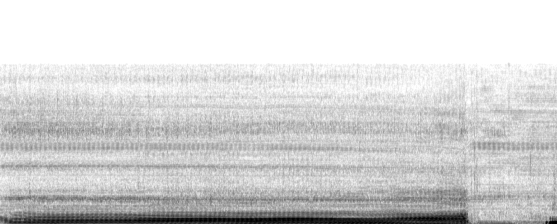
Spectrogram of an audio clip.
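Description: Tattoo machine running with a steady electric buzz while pulling a line on paper, cutting off about four and a half seconds in.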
